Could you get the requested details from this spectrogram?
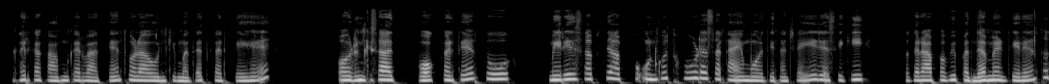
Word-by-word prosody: घर 205 Hz, +3 st, -2 dB
का 200 Hz, -1 st, -3 dB
काम 180 Hz, -1 st, -1 dB
करवाते 180 Hz, -2 st, -3 dB
हैं, 190 Hz, -, 0 dB
थोड़ा 190 Hz, -3 st, +2 dB
उनकी 170 Hz, -1 st, 0 dB
मदद 165 Hz, +3 st, -1 dB
करते 170 Hz, -1 st, -6 dB
हैं 190 Hz, -, 0 dB, 0.7 s
और 195 Hz, -1 st, +4 dB
उनके 195 Hz, +1 st, +5 dB
साथ 210 Hz, -1 st, +5 dB, 0.3 s
वॉक 185 Hz, +1 st, +3 dB
करते 205 Hz, +1 st, -1 dB
हैं, 250 Hz, +3 st, +1 dB
तो 250 Hz, 0 st, +2 dB, 0.4 s
मेरे 210 Hz, +2 st, +5 dB
हिसाब 245 Hz, 0 st, -1 dB
से 285 Hz, -, -3 dB
आपको 255 Hz, 0 st, -3 dB
उनको 230 Hz, +5 st, +2 dB
थोड़ा-सा 280 Hz, -3 st, -2 dB
टाइम 185 Hz, -2 st, +3 dB
और 175 Hz, -1 st, +3 dB
देना 170 Hz, 0 st, -3 dB
चाहिए। 185 Hz, +6 st, -2 dB
जैसे 200 Hz, -2 st, -2 dB
कि 220 Hz, +5 st, 0 dB, 0.4 s
अगर 190 Hz, +1 st, -1 dB
आप 190 Hz, 0 st, +1 dB
अभी 195 Hz, +2 st, +1 dB
15 185 Hz, -2 st, +3 dB
मिनट 195 Hz, -3 st, +4 dB
दे 180 Hz, -, +1 dB
रहे 180 Hz, +2 st, +3 dB
हैं, 215 Hz, -, 0 dB
तो 320 Hz, -, -5 dB
195 Hz, 215 wpm, -23 LUFS, 180-225 Hz, 0.7 s, उनके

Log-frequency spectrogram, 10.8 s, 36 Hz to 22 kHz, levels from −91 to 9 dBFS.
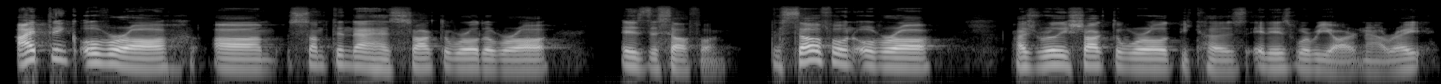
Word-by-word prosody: I 230 Hz, -, +10 dB
think 245 Hz, -3 st, -6 dB
overall, 135 Hz, -8 st, +5 dB, 0.3 s
um, 125 Hz, -2 st, +2 dB
something 155 Hz, 0 st, -9 dB
that 145 Hz, -2 st, +1 dB
has 120 Hz, -3 st, -7 dB
shocked 130 Hz, -1 st, -2 dB
the -, -, -9 dB
world 125 Hz, 0 st, +1 dB
overall 115 Hz, 0 st, 0 dB, 0.5 s
is 140 Hz, -3 st, -2 dB
the 125 Hz, -2 st, -10 dB
cell 115 Hz, -2 st, -2 dB
phone. -, -, -16 dB, 0.4 s
The 150 Hz, -, -16 dB
cell 210 Hz, +6 st, +5 dB
phone 180 Hz, -5 st, -1 dB
overall 135 Hz, -3 st, +3 dB, 0.6 s
has 135 Hz, 0 st, -4 dB
really 155 Hz, 0 st, +1 dB
shocked 150 Hz, -1 st, +1 dB
the 140 Hz, -, -7 dB
world 125 Hz, -1 st, +2 dB
because 110 Hz, -2 st, -9 dB
it -, -, -7 dB
is 125 Hz, 0 st, -7 dB
where 120 Hz, -2 st, -6 dB
we 115 Hz, -1 st, -9 dB
are 100 Hz, -, -5 dB
now. 105 Hz, -1 st, -14 dB
Right? 120 Hz, +5 st, -5 dB
130 Hz, 180 wpm, -23 LUFS, 120-150 Hz, 0.6 s, I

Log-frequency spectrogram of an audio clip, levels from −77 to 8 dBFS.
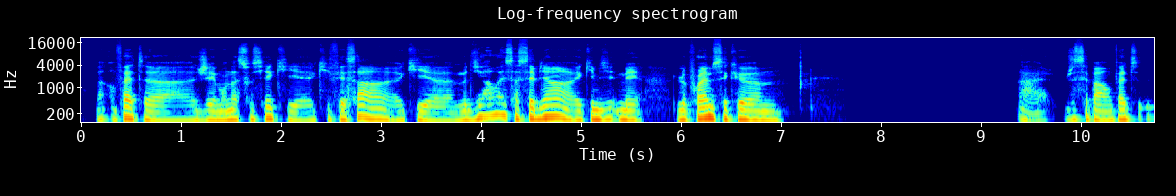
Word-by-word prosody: Bah, 130 Hz, 0 st, -9 dB
en 125 Hz, -, -8 dB
fait, 150 Hz, +2 st, +2 dB
heu, 115 Hz, -3 st, 0 dB, 0.4 s
j'ai 115 Hz, +1 st, -2 dB
mon 115 Hz, +1 st, +1 dB
associé 135 Hz, +4 st, -1 dB
qui 120 Hz, -6 st, -6 dB
est 115 Hz, +1 st, -7 dB
qui 125 Hz, -, -10 dB
fait 125 Hz, 0 st, -1 dB
ça, 170 Hz, +7 st, +2 dB
hein, 140 Hz, -5 st, 0 dB
heu, -, -, -3 dB
qui, 115 Hz, -1 st, -2 dB
heu, 105 Hz, 0 st, -5 dB
me 115 Hz, +2 st, -2 dB
dit: 140 Hz, +8 st, 0 dB
«Ah 175 Hz, +1 st, -1 dB
ouais, 190 Hz, 0 st, +1 dB
ça 170 Hz, -4 st, -2 dB
c'est 145 Hz, +2 st, +3 dB
bien» 155 Hz, -2 st, +4 dB
et 120 Hz, -, -1 dB
qui 125 Hz, +3 st, +1 dB
me 125 Hz, -, +7 dB
dit 130 Hz, +2 st, -1 dB
mais 120 Hz, -3 st, 0 dB, 0.3 s
le 125 Hz, 0 st, +2 dB
problème, 150 Hz, +6 st, +6 dB
c'est 140 Hz, 0 st, 0 dB
que, 135 Hz, 0 st, +1 dB
hem 115 Hz, -1 st, -1 dB, 2.4 s
ah, 110 Hz, -6 st, -8 dB
heu, -, -, -13 dB, 0.2 s
je 130 Hz, +1 st, -8 dB
sais 130 Hz, +2 st, -4 dB
pas 120 Hz, -2 st, +1 dB
en 115 Hz, -, -3 dB
fait, 130 Hz, +3 st, 0 dB
125 Hz, 225 wpm, -23 LUFS, 115-145 Hz, 2.4 s, me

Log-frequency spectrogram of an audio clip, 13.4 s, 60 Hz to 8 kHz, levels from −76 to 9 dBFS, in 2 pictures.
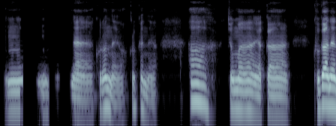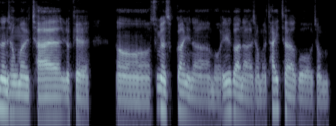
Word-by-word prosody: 음 115 Hz, +1 st, +1 dB, 1.0 s
네. 85 Hz, -3 st, 0 dB
그렇네요. 85 Hz, -11 st, -1 dB
그렇겠네요. 100 Hz, -, -5 dB, 0.7 s
아 150 Hz, -5 st, 0 dB, 0.2 s
정말 115 Hz, -3 st, +2 dB
약간 95 Hz, -2 st, 0 dB, 0.5 s
그간에는 130 Hz, -2 st, +7 dB
정말 105 Hz, -2 st, +1 dB
잘 95 Hz, 0 st, +4 dB
이렇게 90 Hz, -2 st, -2 dB, 0.5 s
어 80 Hz, -2 st, -1 dB
수면 130 Hz, -4 st, +1 dB
습관이나 90 Hz, -8 st, -3 dB
뭐 75 Hz, -1 st, -8 dB
일과나 100 Hz, -6 st, -1 dB
정말 80 Hz, -1 st, -8 dB
타이트하고 90 Hz, -9 st, -3 dB
좀 80 Hz, -1 st, -8 dB
95 Hz, 200 characters per minute, -21 LUFS, 85-115 Hz, 1.0 s, 그간에는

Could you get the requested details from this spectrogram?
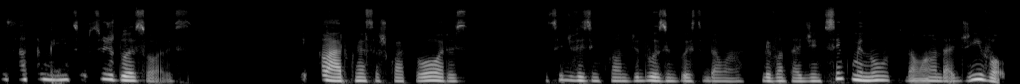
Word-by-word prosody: Exatamente, 220 Hz, -2 st, -2 dB
você -, -, -32 dB
não -, -, -18 dB
precisa 250 Hz, -9 st, -3 dB
de 205 Hz, -, -2 dB
2 180 Hz, -3 st, +5 dB
horas. -, -, -13 dB, 1.1 s
E -, -, -18 dB
claro 170 Hz, -6 st, +6 dB
que 175 Hz, -, -4 dB
nessas 165 Hz, -2 st, -1 dB
4 160 Hz, 0 st, -7 dB
horas, 160 Hz, -4 st, +2 dB, 0.8 s
você 200 Hz, +5 st, -10 dB
de 195 Hz, -2 st, -4 dB
vez 175 Hz, -2 st, +1 dB
em 165 Hz, -, -3 dB
quando, 160 Hz, 0 st, -6 dB
de 170 Hz, -, -6 dB
2 165 Hz, -2 st, +1 dB
em 155 Hz, -, -3 dB
2, 155 Hz, 0 st, -4 dB
você 165 Hz, +2 st, -17 dB
dá 155 Hz, -1 st, -7 dB
uma 145 Hz, 0 st, -11 dB, 0.2 s
levantadinha 155 Hz, -1 st, -3 dB
de -, -, -11 dB
5 270 Hz, -3 st, 0 dB
minutos, 190 Hz, -1 st, +4 dB
dá 85 Hz, 0 st, -5 dB
uma 85 Hz, 0 st, -2 dB
andadinha 155 Hz, -, +1 dB
e -, -, +9 dB
volta. -, -, 0 dB
165 Hz, 200 wpm, -25 LUFS, 155-195 Hz, 1.1 s, e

